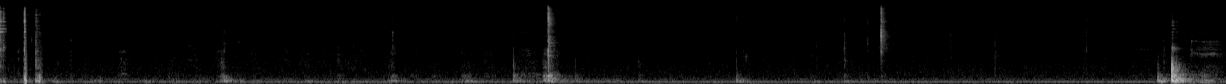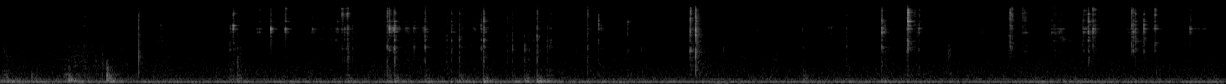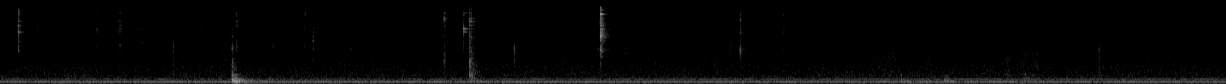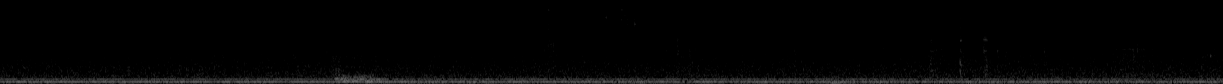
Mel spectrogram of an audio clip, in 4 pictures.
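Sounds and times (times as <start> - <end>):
steady low hum: 0.0 - 49.0
small metallic clicks and clinks: 14.5 - 19.4, 20.3 - 29.4.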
